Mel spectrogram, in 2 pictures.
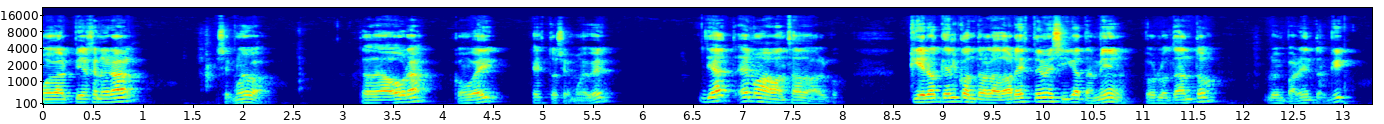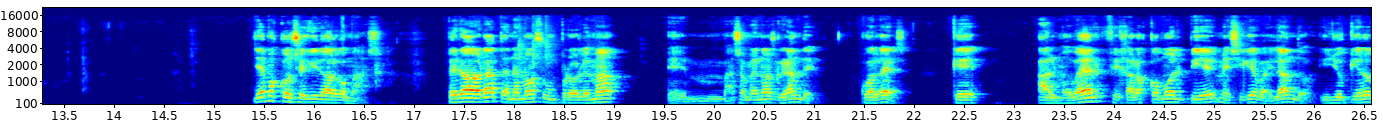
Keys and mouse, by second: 0.6 shift+right click, 1.4 ctrl+p, 3.0 right click, 3.8 g, 6.7 right click, 9.2 right click, 11.1 shift+right click, 11.4 Tab, 14.0 right click, 14.6 g, 16.1 right click, 16.3-20.3 ctrl+middle drag, 17.2 g, 20.3 right click, 21.4 g, 22.1 right click, 22.8 g, 26.3 right click.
